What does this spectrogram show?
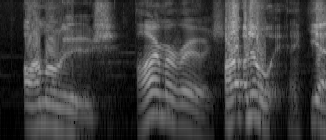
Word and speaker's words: Armarouge: the other one's name armor rouge armor Rouge no yeah it's armor Rouge not armor Rogue armor Rouge yes Rouge like the color yep oh people did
